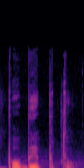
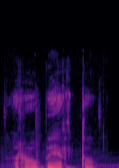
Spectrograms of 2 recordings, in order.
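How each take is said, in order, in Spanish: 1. La palabra empieza con un sonido P. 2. La palabra empieza con un sonido R. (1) "no es Pobepto" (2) "es Roberto"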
